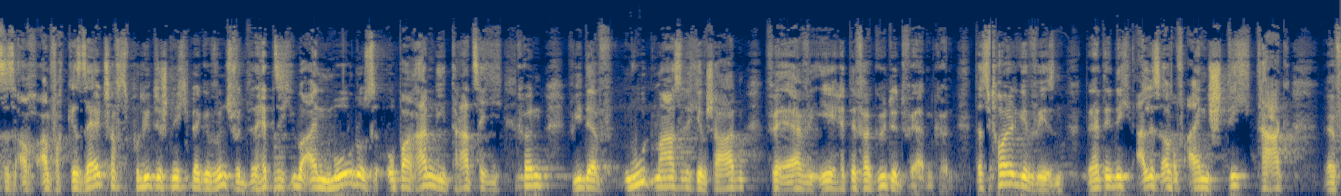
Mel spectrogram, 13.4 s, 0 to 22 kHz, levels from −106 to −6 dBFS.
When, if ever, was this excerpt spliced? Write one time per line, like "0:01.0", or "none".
0:02.7
0:05.2
0:07.1
0:09.9
0:11.7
